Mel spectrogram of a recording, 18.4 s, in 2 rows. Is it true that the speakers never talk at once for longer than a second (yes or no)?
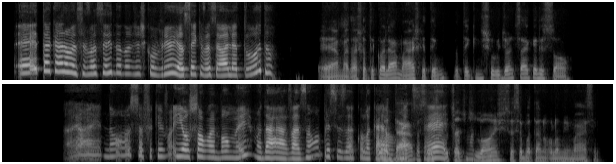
no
